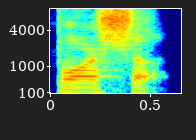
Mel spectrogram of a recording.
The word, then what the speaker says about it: Porsche: uh when e is when e comes at the end of the word how do you pronounce it like Porsche like dunker like a little uh sound not ah like not Danka these are the two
